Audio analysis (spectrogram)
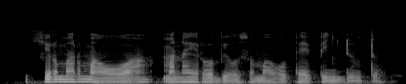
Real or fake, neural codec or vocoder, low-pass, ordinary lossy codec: real; none; 5.4 kHz; Opus, 64 kbps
